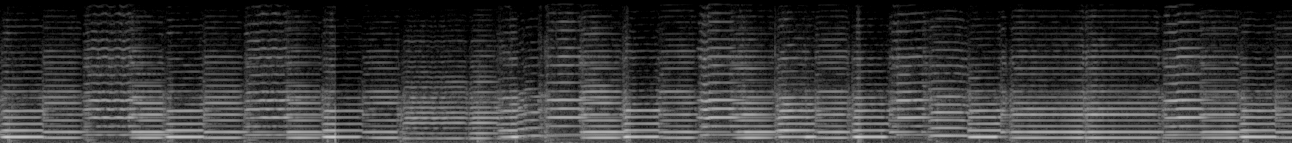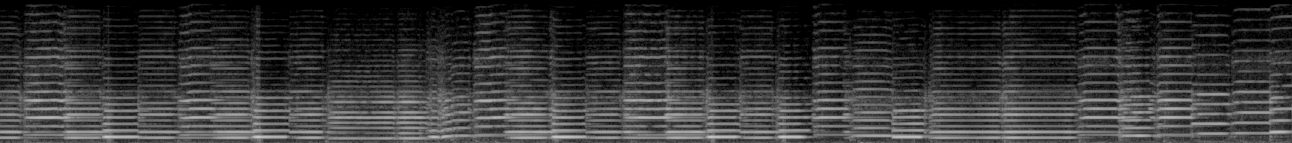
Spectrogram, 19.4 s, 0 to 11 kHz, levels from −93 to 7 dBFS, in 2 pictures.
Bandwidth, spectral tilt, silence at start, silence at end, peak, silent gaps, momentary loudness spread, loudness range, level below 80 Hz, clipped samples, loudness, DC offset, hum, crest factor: 10.5 kHz; -0.5 dB/octave; 0 s; 0 s; -12 dBFS; none; 6 LU; 2 LU; -60 dBFS; under 0.1%; -26 LUFS; under 0.1%; none; 14 dB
